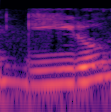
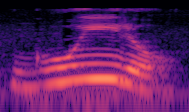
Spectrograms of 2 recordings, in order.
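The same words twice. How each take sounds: First: The u after the g is silent. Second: The u after the g is pronounced. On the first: The speaker calls it wrong. "no se dice guiro" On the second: The speaker calls it right. "sino se dice guiro"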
